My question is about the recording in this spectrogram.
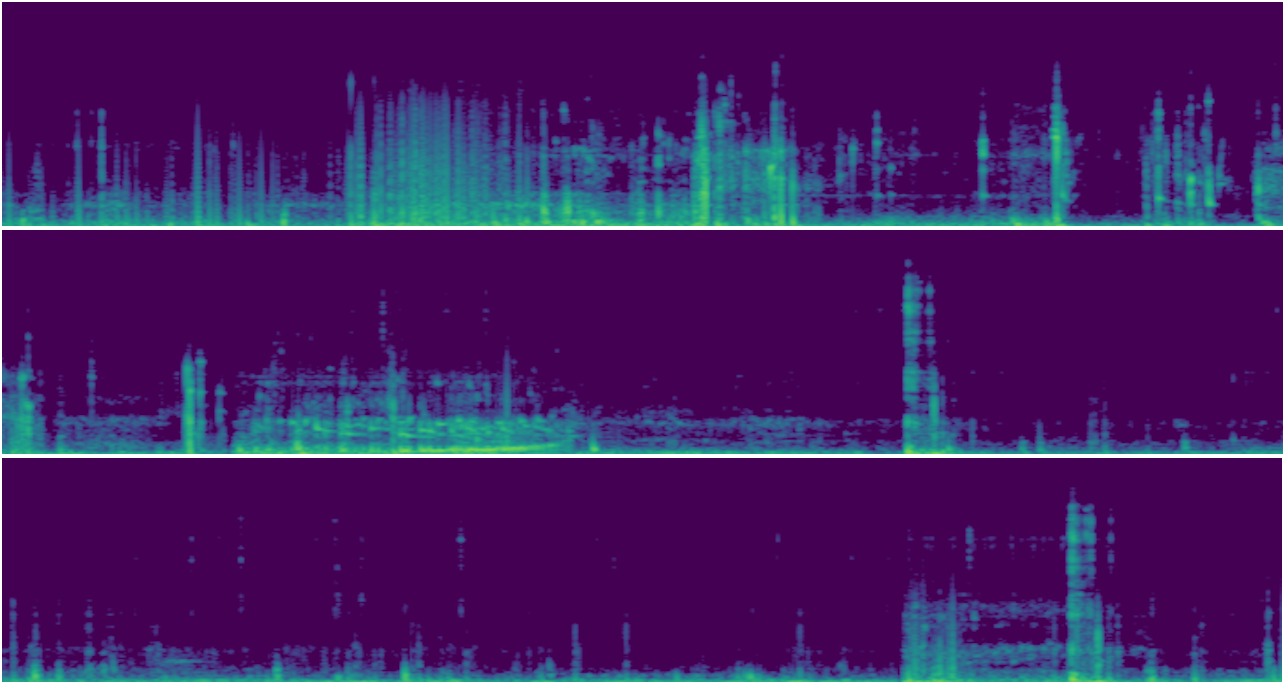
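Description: Underwater sound heard through a camera's waterproof housing: irregular sharp clicks and knocks, with louder rushes of bubbling water about three seconds in, around twelve seconds in and near the end.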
